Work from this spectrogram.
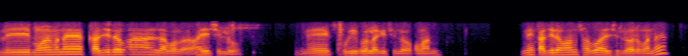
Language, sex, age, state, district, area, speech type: Assamese, male, 45-60, Assam, Morigaon, rural, conversation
